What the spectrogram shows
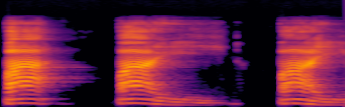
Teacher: O A é forte, o A é pá, pai. Pai, mas olha como o I já vai sumindo. Pai, ele faz um papel aqui de semi semivogal e o a vogal.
